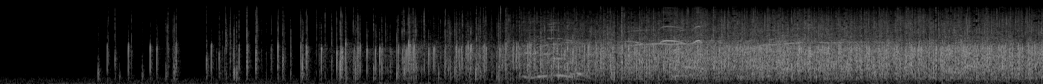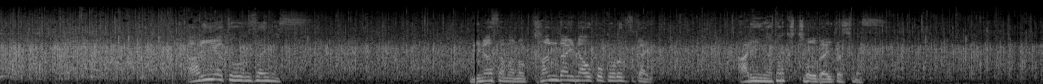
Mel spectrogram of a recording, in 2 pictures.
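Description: A large crowd claps and applauds loudly.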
